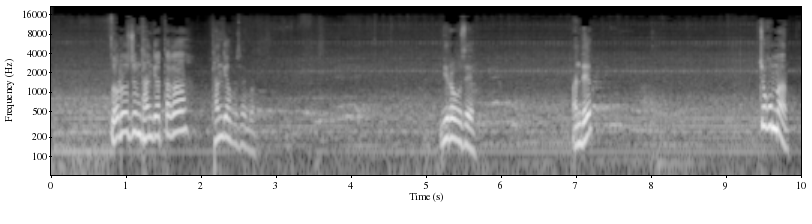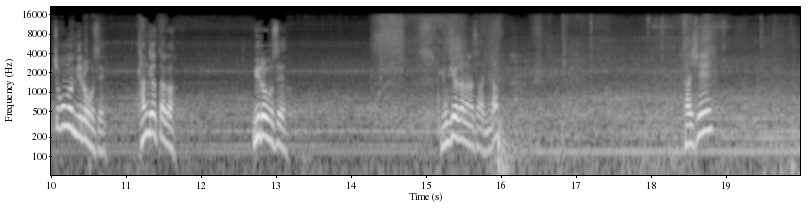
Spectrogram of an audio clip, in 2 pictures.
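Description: A man speaks loudly in short bursts in an echoing hall.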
